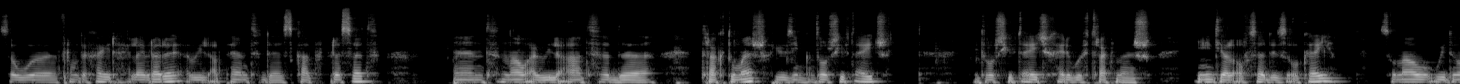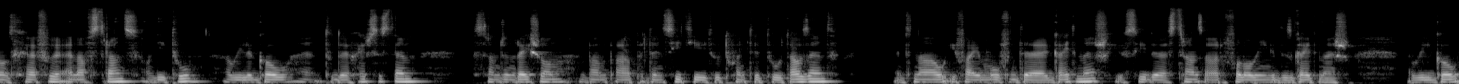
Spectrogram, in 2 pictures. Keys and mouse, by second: 3.6 g, 4.2-9.0 shift+middle drag, 5.1 g, 7.4 ctrl+shift+h, 9.0-9.8 ctrl+shift+drag, 9.4 ctrl+shift+h, 9.8-15.2 middle drag, 15.0-15.8 d, 15.2-19.2 drag, 16.1 d, 16.2 d, 16.2-17.8 middle drag, 16.2-17.8 right drag, 16.9 d, 19.2-20.4 middle drag, 20.4-22.4 drag, 20.9 2, 21.8 2, 22.4-23.7 middle drag, 23.7 click, 23.8-24.8 middle drag, 24.4 g, 24.8 click, 25.2 middle click, 25.8-28.0 drag, 28.0 Tab, 28.5-29.1 middle drag.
